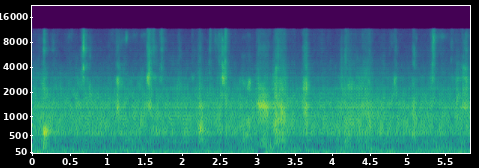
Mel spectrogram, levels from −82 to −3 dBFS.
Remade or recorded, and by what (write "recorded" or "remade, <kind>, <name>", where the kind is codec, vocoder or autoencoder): remade, vocoder, Vocos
